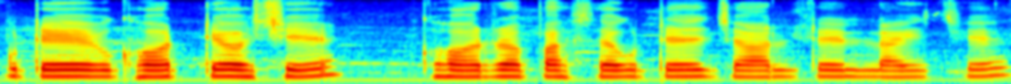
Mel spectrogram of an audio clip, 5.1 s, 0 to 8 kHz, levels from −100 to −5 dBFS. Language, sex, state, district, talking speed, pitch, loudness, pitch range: Odia, female, Odisha, Sambalpur, 85 wpm, 190 Hz, -16 LUFS, 185-195 Hz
